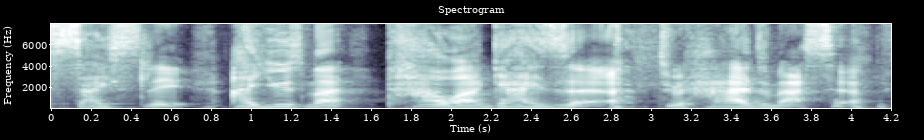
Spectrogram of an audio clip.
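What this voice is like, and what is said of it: Usual voice. Nothing is said of it.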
